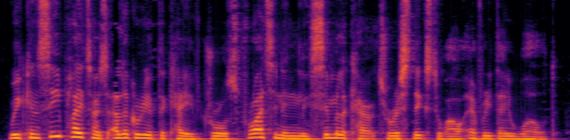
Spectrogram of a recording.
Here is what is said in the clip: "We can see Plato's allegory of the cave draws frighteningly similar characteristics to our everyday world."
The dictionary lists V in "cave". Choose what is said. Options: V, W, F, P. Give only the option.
V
